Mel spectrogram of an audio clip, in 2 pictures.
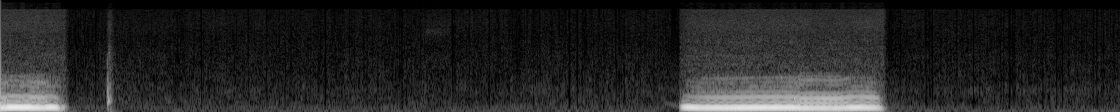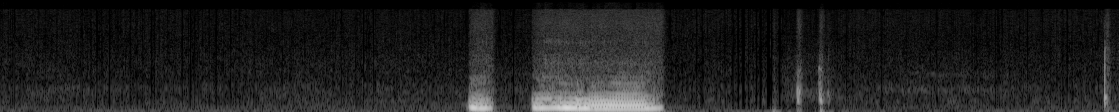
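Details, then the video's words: Domestic cat snoring indoors: low, rumbling tonal snores about one second long, two main snores separated by several seconds of silence, with faint clicks between them. "My cat is snoring!!!"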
